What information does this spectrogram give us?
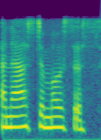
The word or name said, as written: anastomosis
